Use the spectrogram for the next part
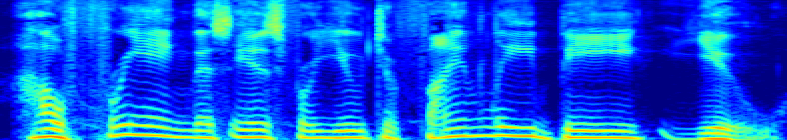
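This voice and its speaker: A man's voice: fairly high pitch, lively intonation, slow pace, mellow, dry recording, clean studio sound. An older man hosting an interview, asking encouraging questions and promoting his guest's books. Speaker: talk show host.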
